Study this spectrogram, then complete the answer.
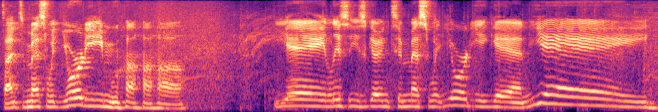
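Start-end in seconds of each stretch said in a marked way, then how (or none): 3.4-8.1 fake excitement, much higher, slower. Playing a game, the speaker cheers for Lizzie's sake: fake excitement. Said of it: "Did I sound excited enough, Lizzie? ... Why do you sound terrified?".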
